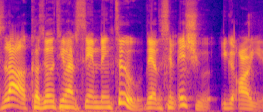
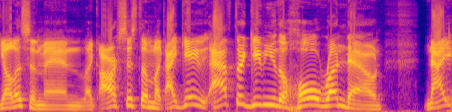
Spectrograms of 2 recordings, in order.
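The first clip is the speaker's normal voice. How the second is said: ordinary talk, nothing marked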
